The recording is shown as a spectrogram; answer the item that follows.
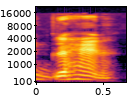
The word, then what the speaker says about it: ग्रहण: और जब हम बोलेंगे ग्रहण, ग्रहण, तो ग में पदेन की मात्रा लगेगी ये आधे र के उच्चारण के लिए।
